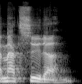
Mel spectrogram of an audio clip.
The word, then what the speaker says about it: Matsuda: so we have Crenshaw matsudo and Lawrence in mitsuto have I got that pronunciation right yeah matsuda matsuta okay and who would you say their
